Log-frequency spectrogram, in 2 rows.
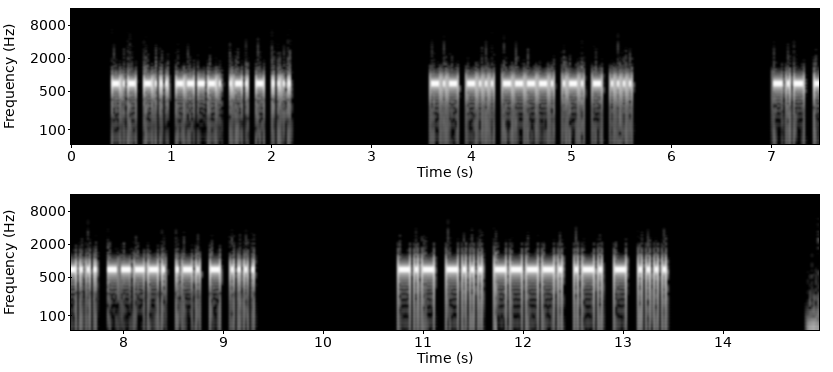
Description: Morse code, heard as a keyed tone, about 35 wpm, 700 Hz. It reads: KB9RTH KB9RTH KB9RTH KB9RTH
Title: Speed Racing - USA 2x3 Call Signs 30wpm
